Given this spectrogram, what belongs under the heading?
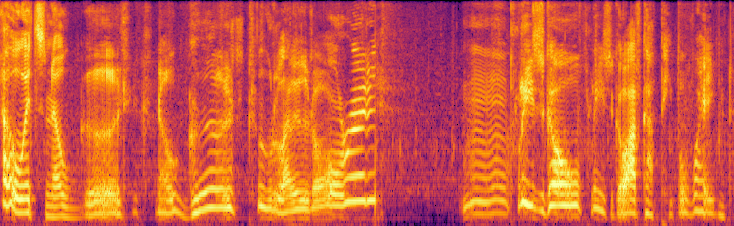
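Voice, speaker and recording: Squat fretful fortune teller creature: slow, swooping, evasive game character. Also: male voice, sits high, sing-song, vocal fry, a little mellow, pitched above the performer's own voice, heavily acted. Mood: fretful, pleading. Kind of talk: voiced game character on a livestream.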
